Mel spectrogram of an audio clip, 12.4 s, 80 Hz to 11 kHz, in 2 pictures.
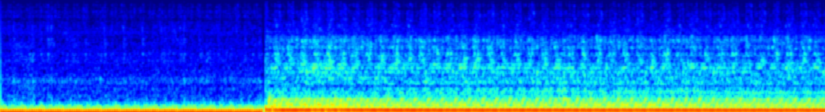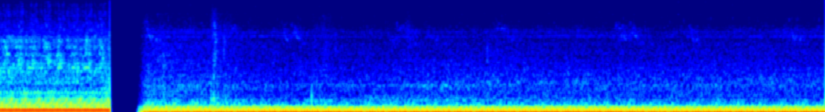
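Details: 2006 Dodge Magnum, center suitcase muffler replaced by two pass-through Magnaflow mid mufflers, tailpipes not yet hooked up: deep, loud, droning idle stepping up to a held higher rev; raw open exhaust tone.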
